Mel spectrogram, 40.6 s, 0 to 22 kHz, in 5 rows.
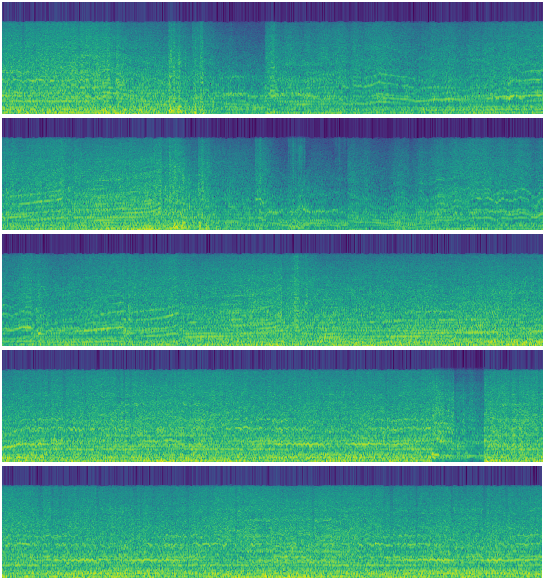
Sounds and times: Car: 0.0s - 40.5s.

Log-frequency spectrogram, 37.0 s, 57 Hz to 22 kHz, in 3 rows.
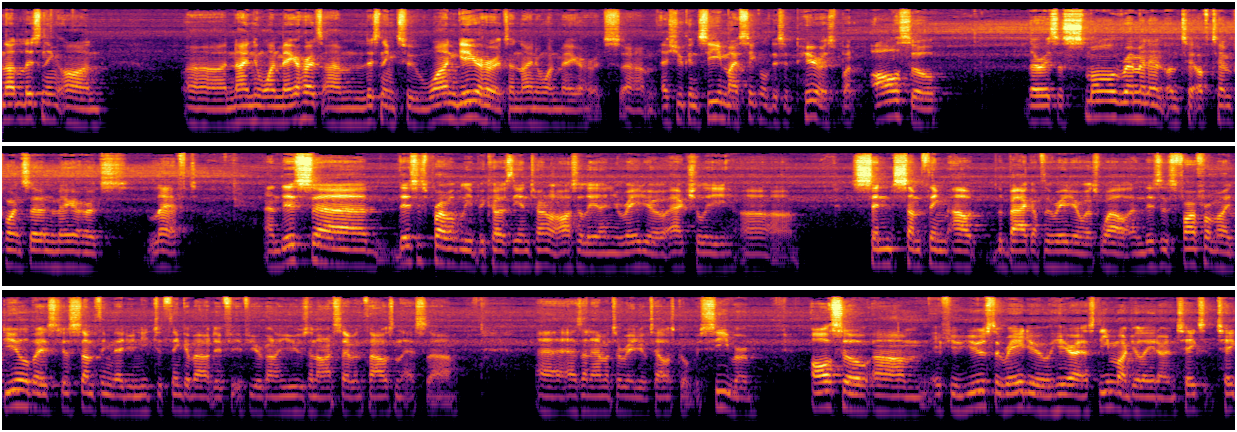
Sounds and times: Speech: 0.0s - 1.1s, 1.8s - 9.4s, 10.2s - 14.3s, 15.0s - 29.3s, 30.0s - 36.9s.

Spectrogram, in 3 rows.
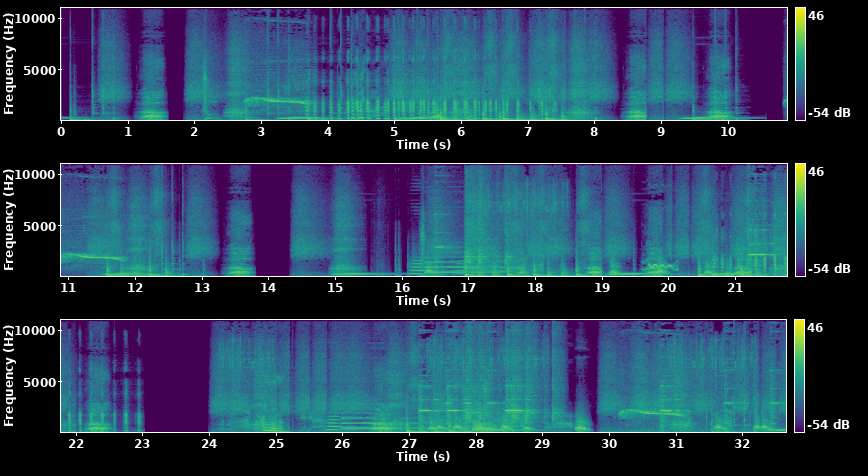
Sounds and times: Music: 3.2s - 3.9s, 5.2s - 7.6s, 11.6s - 12.6s, 15.1s - 21.5s, 26.8s - 29.0s.

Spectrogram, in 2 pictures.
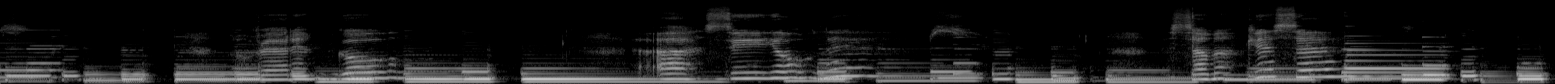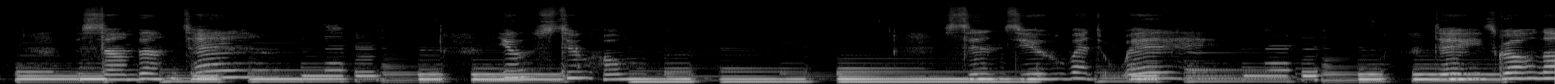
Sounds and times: Acoustic guitar: 0.0s - 31.1s.

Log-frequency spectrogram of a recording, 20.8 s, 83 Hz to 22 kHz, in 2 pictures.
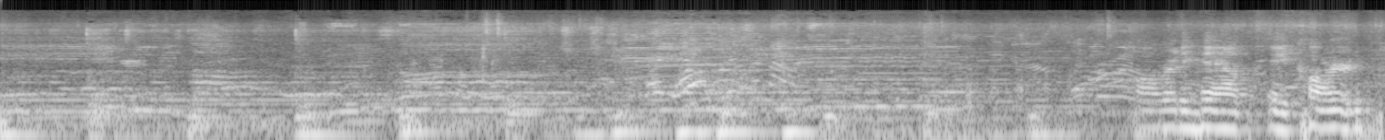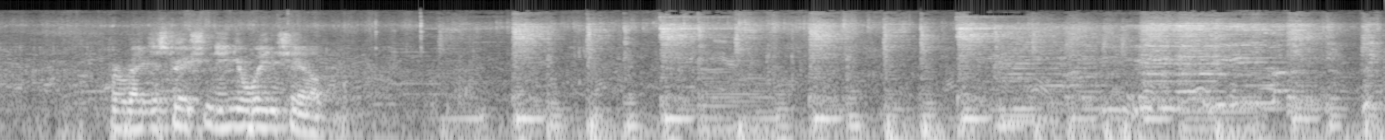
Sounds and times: Music: 0.0s - 9.1s, 13.2s - 20.7s
Speech: 7.5s - 13.2s.

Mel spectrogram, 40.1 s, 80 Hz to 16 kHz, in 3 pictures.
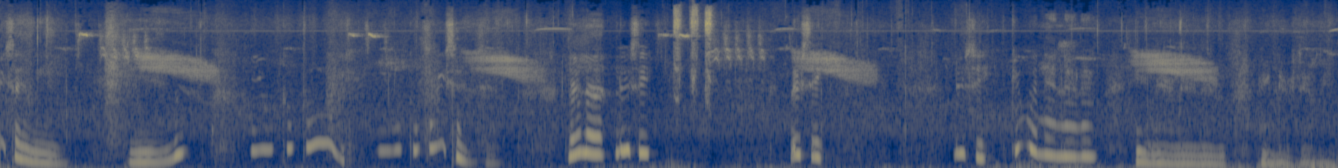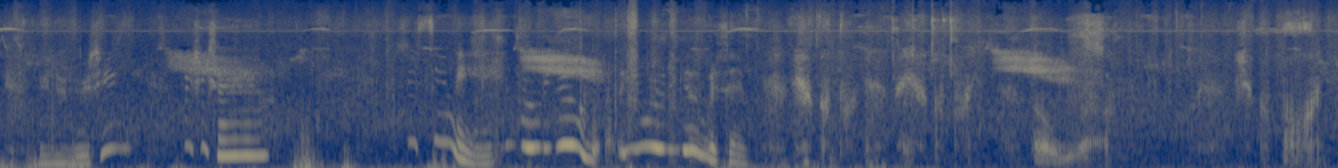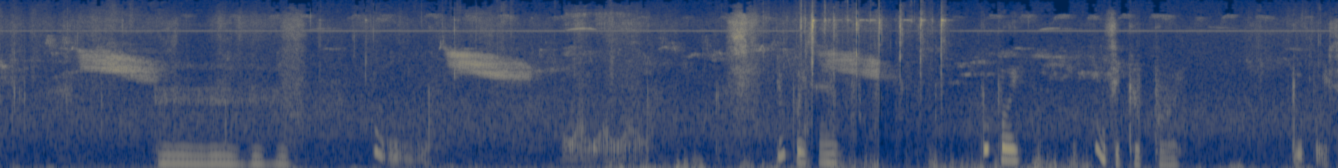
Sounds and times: Speech: 0.0s - 0.7s, 1.3s - 1.9s, 2.5s - 5.0s, 5.6s - 6.6s, 7.9s - 8.3s, 9.6s - 16.1s, 17.4s - 23.1s, 23.7s - 24.6s, 28.3s - 29.8s, 34.5s - 35.3s, 36.6s - 37.0s, 37.7s - 38.6s, 39.7s - 40.1s.

